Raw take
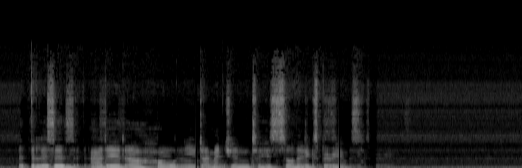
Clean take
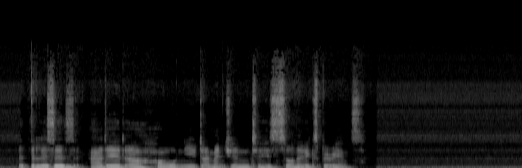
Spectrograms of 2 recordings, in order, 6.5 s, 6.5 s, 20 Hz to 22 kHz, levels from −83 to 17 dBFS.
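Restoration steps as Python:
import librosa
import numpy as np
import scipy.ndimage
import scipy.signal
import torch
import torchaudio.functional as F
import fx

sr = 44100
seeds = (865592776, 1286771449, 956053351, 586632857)

y = fx.fix_interpolate(x, sr, at_s=(2.44, 4.23), length_ms=25.0)
y = fx.fix_echo_inverse(y, sr, delay_ms=650, level_db=-22.0)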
